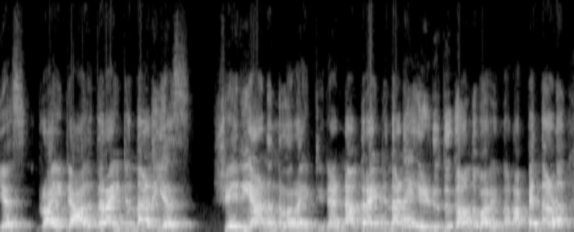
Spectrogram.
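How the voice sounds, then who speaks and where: A Malayali-accented woman teaches an online English class, putting a question to her students and then answering it herself. Her voice sits high and sounds bright. The room around her adds a noticeable echo. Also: expressive, fast talker.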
